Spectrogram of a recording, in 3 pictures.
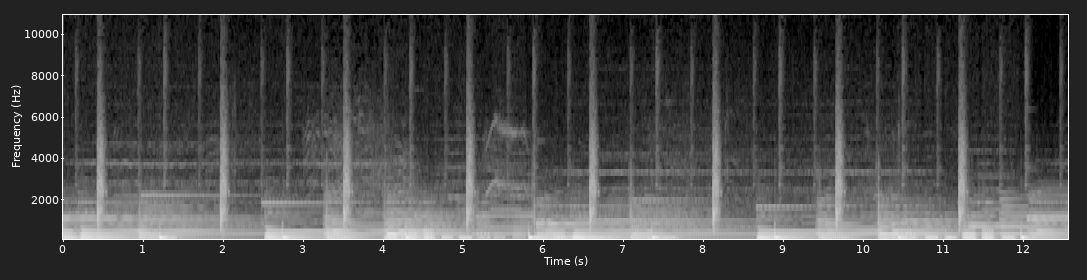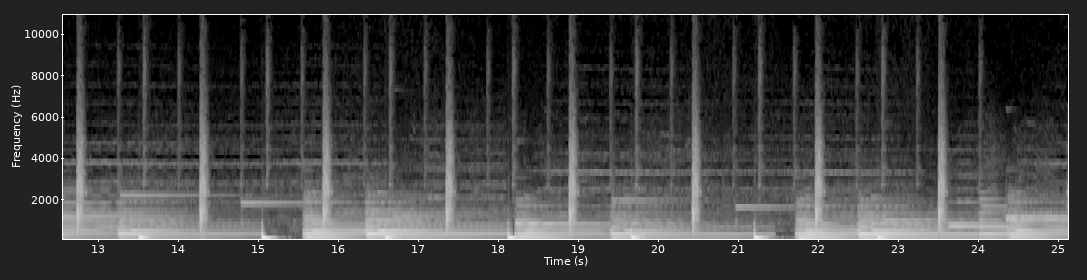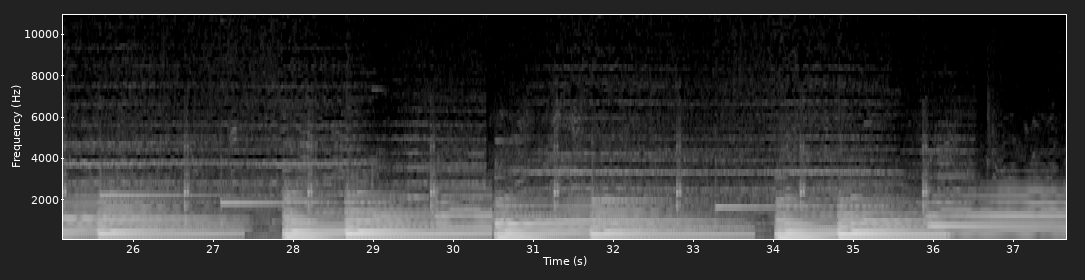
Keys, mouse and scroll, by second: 0.9 click, 1.2 Tab, 1.5 scroll down 2, 1.6 middle click, 2.2 alt+z, 2.4 alt+middle click, 3.2 scroll up 2, 3.4 Tab, 4.0 click, 5.0 alt+z, 5.3 alt+click, 6.0 g, 8.3 click, 8.6 Tab, 9.2 scroll down 1, 9.3-11.3 middle drag, 11.3 scroll up 1, 11.5 Tab, 12.2 g, 13.6 click, 14.1 Tab, 14.5 scroll down 2, 14.6 middle click, 15.2 alt+z, 15.4-18.1 middle drag, 18.1 Tab, 18.4-18.9 scroll up 3, 18.9 shift+middle click, 19.3-19.8 scroll up 3, 19.8 shift+middle click, 20.2 alt+z, 20.4-21.2 middle drag, 21.2 KP_1, 22.4 click, 24.3 s, 26.2 s, 30.4 click, 30.9 g, 32.7 click, 33.4 g, 33.4 g, 34.7 shift+click, 35.0-35.3 scroll down 4, 35.4 middle click, 36.0 Tab, 36.5 middle click, 36.8 alt+z, 37.2 middle click, 37.5 click.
